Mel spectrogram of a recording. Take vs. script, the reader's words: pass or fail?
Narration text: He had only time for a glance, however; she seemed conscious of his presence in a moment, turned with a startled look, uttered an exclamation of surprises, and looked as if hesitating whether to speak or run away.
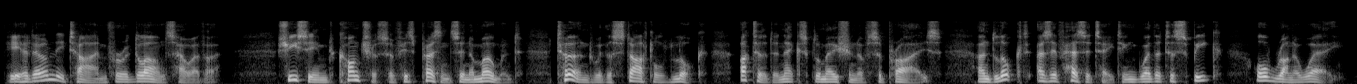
fail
